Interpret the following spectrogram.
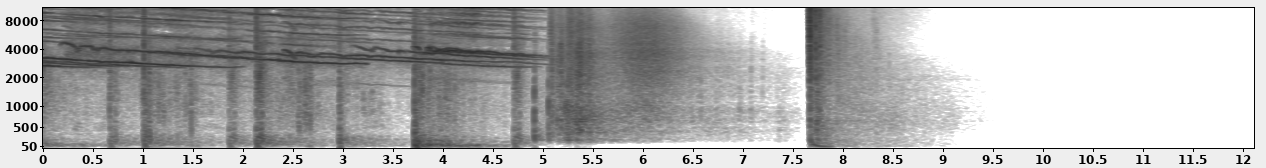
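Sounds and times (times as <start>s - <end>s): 
firework: 0.0s - 9.2s.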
